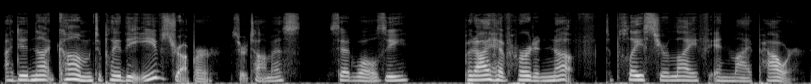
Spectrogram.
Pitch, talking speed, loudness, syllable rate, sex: 190 Hz, 180 wpm, -18 LUFS, 4.5 syllables/s, female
